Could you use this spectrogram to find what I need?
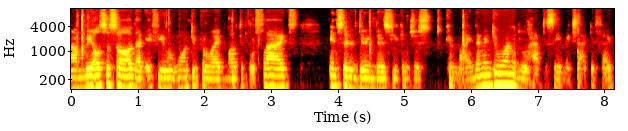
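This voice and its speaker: A somewhat breathy voice moves at a moderate pace, with big swings in loudness and fairly even intonation. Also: man, medium pitch for a man. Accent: non-native. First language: not English. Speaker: lab trainer. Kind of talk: tutorial. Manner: hesitant, many fillers.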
